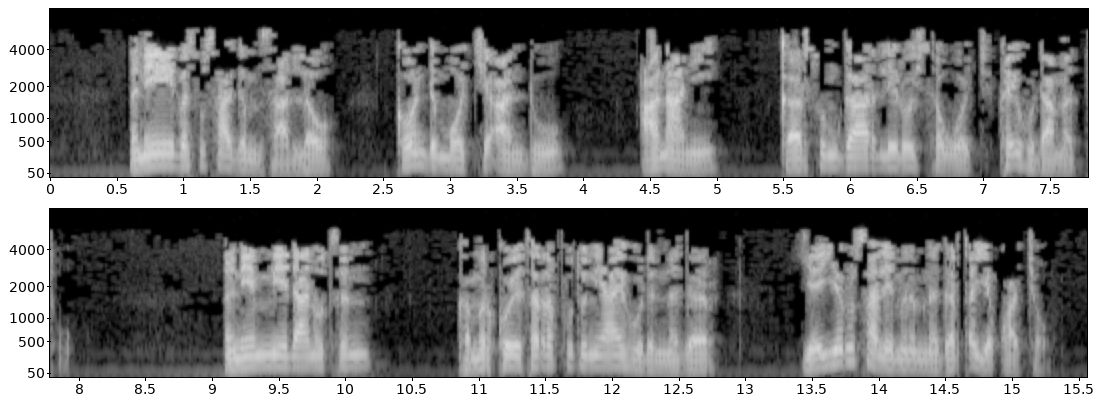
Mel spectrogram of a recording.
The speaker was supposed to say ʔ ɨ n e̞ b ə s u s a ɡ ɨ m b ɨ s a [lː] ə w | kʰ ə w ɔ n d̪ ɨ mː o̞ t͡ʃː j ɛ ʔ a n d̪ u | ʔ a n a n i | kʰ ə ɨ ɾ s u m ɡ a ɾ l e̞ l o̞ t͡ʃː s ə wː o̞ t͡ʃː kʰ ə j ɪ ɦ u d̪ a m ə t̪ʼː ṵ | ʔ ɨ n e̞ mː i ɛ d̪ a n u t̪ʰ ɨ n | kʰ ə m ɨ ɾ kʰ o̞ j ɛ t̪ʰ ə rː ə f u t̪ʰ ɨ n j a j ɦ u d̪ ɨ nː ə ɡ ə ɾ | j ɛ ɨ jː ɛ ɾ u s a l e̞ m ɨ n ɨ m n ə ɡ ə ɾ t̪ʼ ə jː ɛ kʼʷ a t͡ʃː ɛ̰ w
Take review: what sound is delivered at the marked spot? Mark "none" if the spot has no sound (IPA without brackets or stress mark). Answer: lː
